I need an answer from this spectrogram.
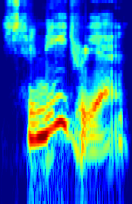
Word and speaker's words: Shandrea: My mother could not decide whether she was going to name me Shannon or Dedra. So, she combined them and made Shenria.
